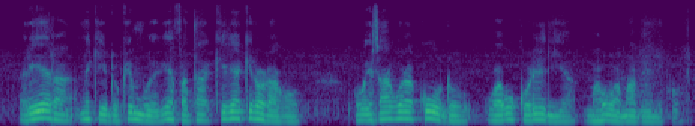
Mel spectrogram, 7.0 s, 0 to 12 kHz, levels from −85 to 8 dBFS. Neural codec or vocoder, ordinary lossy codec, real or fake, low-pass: codec, 44.1 kHz, 7.8 kbps, DAC; none; fake; 10.8 kHz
